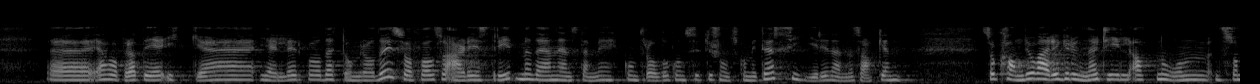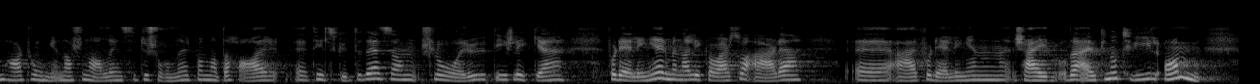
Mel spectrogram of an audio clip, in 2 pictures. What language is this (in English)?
Norwegian Bokmål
